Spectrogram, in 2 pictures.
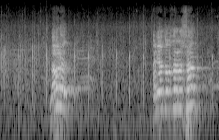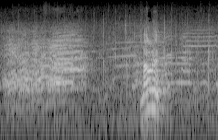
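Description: A group of young dancers shouts rhythmic calls in unison.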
